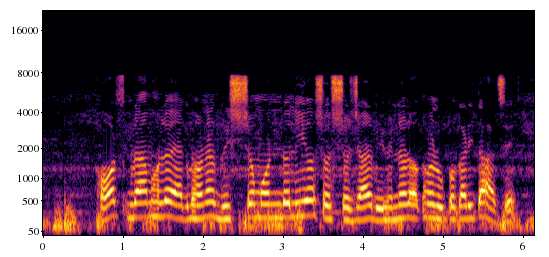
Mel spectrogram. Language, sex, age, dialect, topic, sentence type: Bengali, male, 36-40, Standard Colloquial, agriculture, statement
